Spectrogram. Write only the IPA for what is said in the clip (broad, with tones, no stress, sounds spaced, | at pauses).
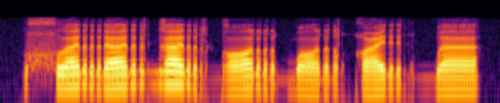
χʷ ɐ˧˥ r ɐ˧˥ r ɡ ɐ˥ r ɡ ɔ˩˧ r ɓ ɔ˩ r qʷ e˩˧ r ɡ͡b ɐ˧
